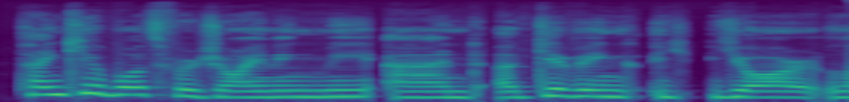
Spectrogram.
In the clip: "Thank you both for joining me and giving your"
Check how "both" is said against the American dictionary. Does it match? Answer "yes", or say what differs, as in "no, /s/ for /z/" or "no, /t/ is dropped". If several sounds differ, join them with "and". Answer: yes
